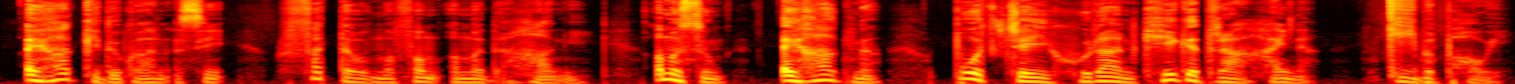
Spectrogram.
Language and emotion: Manipuri, fearful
